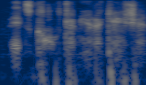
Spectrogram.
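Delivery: soft, unvoiced whisper.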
